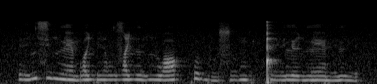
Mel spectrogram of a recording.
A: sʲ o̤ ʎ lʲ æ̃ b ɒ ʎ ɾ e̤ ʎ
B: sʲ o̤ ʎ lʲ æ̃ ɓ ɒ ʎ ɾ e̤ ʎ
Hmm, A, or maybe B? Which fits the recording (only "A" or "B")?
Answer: A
